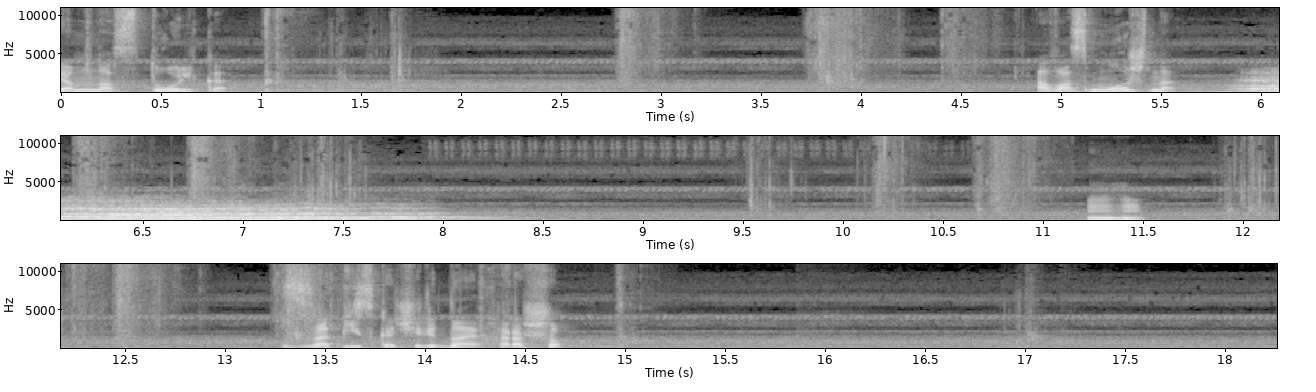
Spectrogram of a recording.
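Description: Footsteps crunch on dry leaves at a steady walking pace.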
